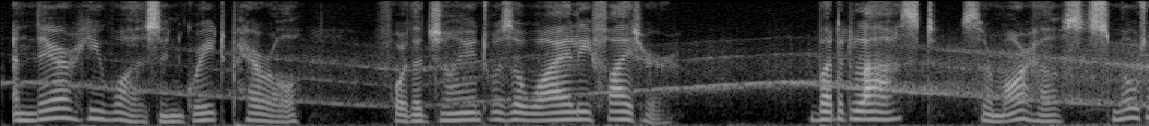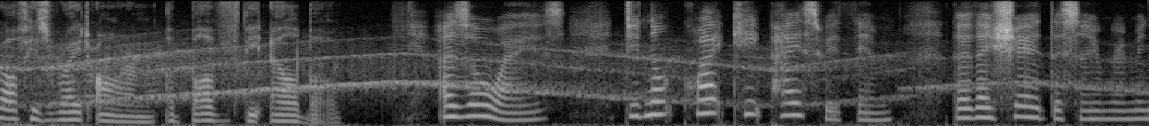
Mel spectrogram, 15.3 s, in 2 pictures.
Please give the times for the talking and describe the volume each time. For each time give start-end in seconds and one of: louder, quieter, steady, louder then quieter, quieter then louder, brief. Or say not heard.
0.1-15.2 steady.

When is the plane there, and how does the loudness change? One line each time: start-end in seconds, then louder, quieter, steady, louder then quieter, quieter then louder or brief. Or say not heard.
not heard.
